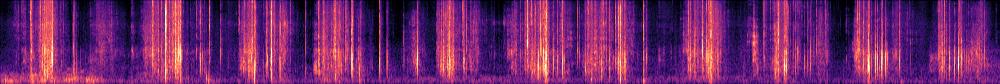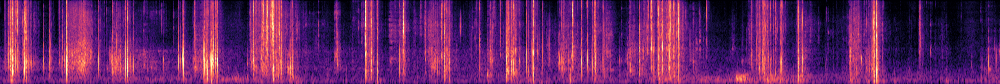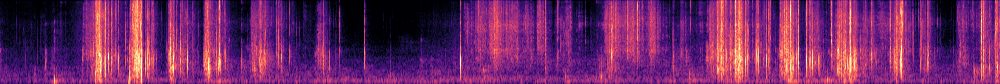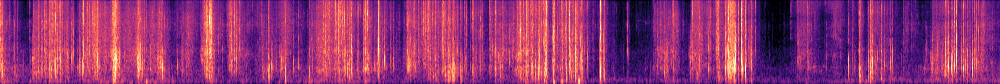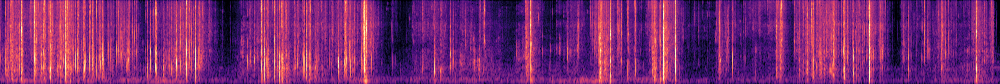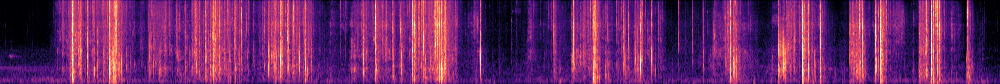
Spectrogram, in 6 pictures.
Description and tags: forest stick sticks wood crackle snap step squash squashing break breaking
break, breaking, crackle, forest, snap, squash, squashing, step, stick, sticks, wood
